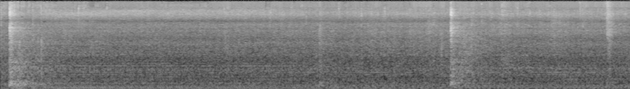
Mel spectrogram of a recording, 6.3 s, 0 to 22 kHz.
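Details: 2005 Jeep Grand Cherokee WK, front suspension clunk on right turns, appeared after a road trip despite recent new struts, control arms, sway bar links, bushings, rack and pinion, front diff bushing; two solid clunks over low steady rumble.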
